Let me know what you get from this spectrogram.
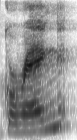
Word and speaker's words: goreng: And I don't know if I'm pronouncing it right, but NASI, Nasi, Goreng, or Goreng, GORENG. – You are saying it correctly.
